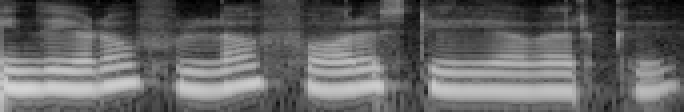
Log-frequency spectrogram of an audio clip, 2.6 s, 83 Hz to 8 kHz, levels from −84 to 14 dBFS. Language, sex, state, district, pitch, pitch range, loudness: Tamil, female, Tamil Nadu, Nilgiris, 225 Hz, 205-240 Hz, -14 LUFS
